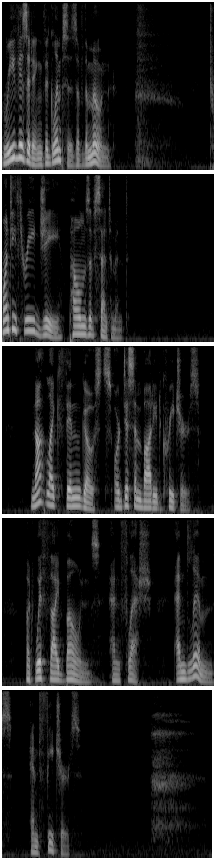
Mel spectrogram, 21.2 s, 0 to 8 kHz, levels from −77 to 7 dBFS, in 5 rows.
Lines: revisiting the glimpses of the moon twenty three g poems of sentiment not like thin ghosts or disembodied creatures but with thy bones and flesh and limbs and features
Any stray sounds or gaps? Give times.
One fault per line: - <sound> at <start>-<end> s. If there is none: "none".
- sigh at 2.6-3.6 s
- sigh at 19.9-21.1 s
